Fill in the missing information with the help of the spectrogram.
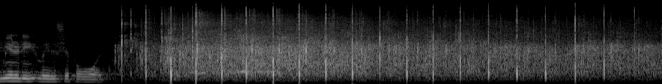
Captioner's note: applause and cheering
